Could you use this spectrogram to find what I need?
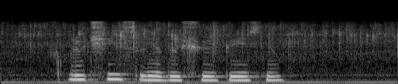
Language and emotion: Russian, sad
